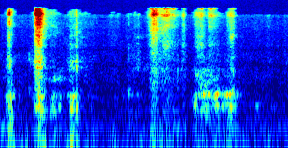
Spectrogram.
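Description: Faint scratching of a pen writing on notebook paper, in a few short strokes.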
